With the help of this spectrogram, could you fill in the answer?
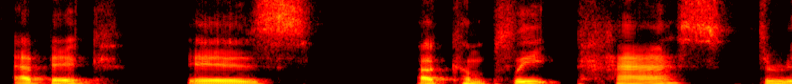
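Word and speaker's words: epoch: whenever we get there and then this word pronounced epic is a complete pass through the training data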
